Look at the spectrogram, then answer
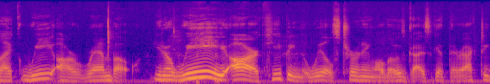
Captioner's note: laugh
